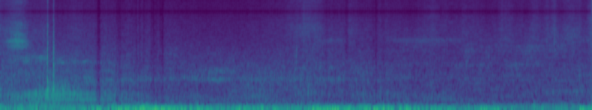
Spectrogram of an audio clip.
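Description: Steady low engine rumble, with a faint droning tone in about the first second.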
